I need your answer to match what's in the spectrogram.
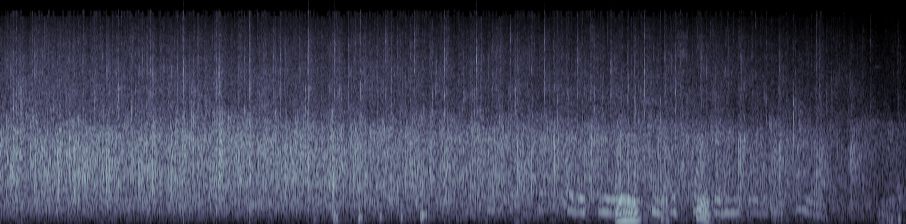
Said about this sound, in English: Thank you very much. Don't they deserve a round of applause, everyone?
